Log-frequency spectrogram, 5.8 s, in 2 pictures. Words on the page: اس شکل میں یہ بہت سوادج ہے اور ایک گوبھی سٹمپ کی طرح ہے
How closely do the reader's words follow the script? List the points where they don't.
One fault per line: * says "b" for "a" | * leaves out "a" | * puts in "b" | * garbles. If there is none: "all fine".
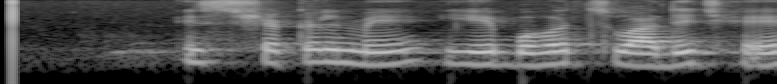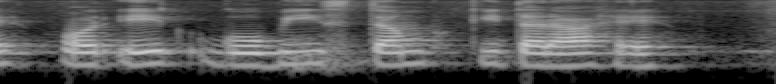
all fine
